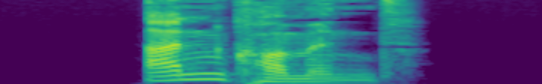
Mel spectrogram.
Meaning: present participle of ankommen
- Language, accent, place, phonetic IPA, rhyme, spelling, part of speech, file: German, Germany, Berlin, [ˈanˌkɔmənt], -ankɔmənt, ankommend, verb, De-ankommend.ogg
